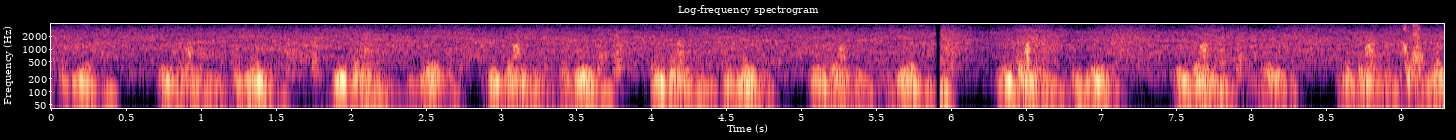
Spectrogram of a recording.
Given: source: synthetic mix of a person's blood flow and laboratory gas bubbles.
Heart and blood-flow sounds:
Doppler ultrasound of blood flow; precordium
8.96-9.17 s: bubbles
9.21-9.30 s: bubbles
From the record:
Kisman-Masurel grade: 212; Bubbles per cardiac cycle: several, 3 to 8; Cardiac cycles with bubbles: 1 to 10%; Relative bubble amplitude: moderate (0.250 to 0.450); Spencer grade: 1 (occasional bubble signal discernible with the cardiac motion signal, with majority of cardiac periods free of bubbles); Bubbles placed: only in the low amplitude regions of the cardiac cycle

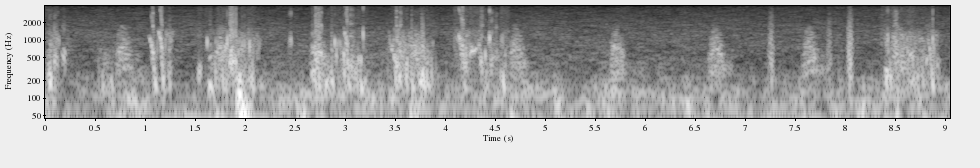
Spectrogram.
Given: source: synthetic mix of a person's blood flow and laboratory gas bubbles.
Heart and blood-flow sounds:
Doppler ultrasound of blood flow; subclavian vein
0.00-0.22 s: bubbles
0.52-0.70 s: bubbles
1.02-1.30 s: bubbles
1.52-2.17 s: bubbles
2.43-2.48 s: bubbles
2.65-3.24 s: bubbles
3.42-3.92 s: bubbles
4.08-4.65 s: bubbles
8.36-8.96 s: bubbles
From the record:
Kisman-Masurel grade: 332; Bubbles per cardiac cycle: rolling drumbeat, 9 or more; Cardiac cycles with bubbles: 50 to 99%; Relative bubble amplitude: moderate (0.250 to 0.450); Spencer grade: 3 (all of the cardiac periods contain showers or single bubble signals, but not dominating or overriding the cardiac motion signals); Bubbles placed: anywhere in the cardiac cycle

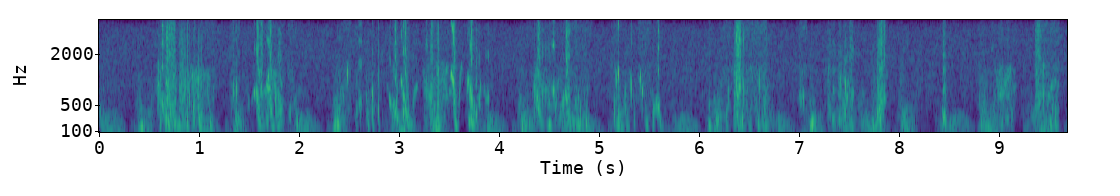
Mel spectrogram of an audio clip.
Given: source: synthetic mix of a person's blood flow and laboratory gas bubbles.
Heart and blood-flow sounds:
Doppler ultrasound of blood flow; precordium
0.00-0.15 s: bubbles
0.56-1.18 s: bubbles
1.31-1.42 s: bubbles
1.48-2.07 s: bubbles
2.37-2.53 s: bubbles
2.55-2.84 s: bubbles
2.87-3.92 s: bubbles
4.21-4.92 s: bubbles
5.11-5.66 s: bubbles
6.08-6.77 s: bubbles
7.00-7.08 s: bubbles
7.28-7.90 s: bubbles
8.41-8.58 s: bubbles
8.79-9.18 s: bubbles
9.32-9.61 s: bubbles
From the record:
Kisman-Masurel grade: 342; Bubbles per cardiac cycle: rolling drumbeat, 9 or more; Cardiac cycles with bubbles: 100%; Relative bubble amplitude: moderate (0.250 to 0.450); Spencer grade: 3 (all of the cardiac periods contain showers or single bubble signals, but not dominating or overriding the cardiac motion signals); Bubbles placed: anywhere in the cardiac cycle

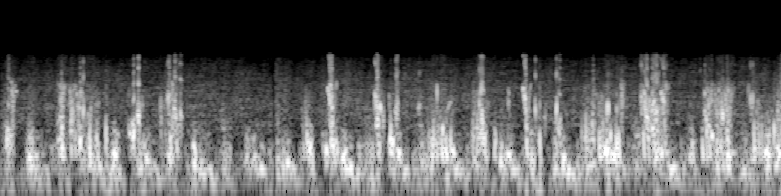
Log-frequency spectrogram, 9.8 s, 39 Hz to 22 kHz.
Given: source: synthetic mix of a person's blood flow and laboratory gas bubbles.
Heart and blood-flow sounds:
Doppler ultrasound of blood flow; precordium
0.04-0.23 s: bubbles
0.33-0.43 s: bubbles
0.70-1.26 s: bubbles
1.30-1.38 s: bubbles
1.57-1.82 s: bubbles
1.98-2.28 s: bubbles
3.76-3.91 s: bubbles
4.00-4.24 s: bubbles
4.59-5.00 s: bubbles
5.21-5.26 s: bubbles
5.33-5.68 s: bubbles
5.88-6.12 s: bubbles
6.16-6.22 s: bubbles
6.33-6.39 s: bubbles
6.50-6.84 s: bubbles
6.92-7.10 s: bubbles
7.24-7.82 s: bubbles
7.98-8.37 s: bubbles
8.74-9.19 s: bubbles
9.33-9.77 s: bubbles
From the record:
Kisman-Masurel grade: 232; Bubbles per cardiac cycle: several, 3 to 8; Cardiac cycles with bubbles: 50 to 99%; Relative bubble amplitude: moderate (0.250 to 0.450); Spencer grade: 3 (all of the cardiac periods contain showers or single bubble signals, but not dominating or overriding the cardiac motion signals); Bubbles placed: anywhere in the cardiac cycle

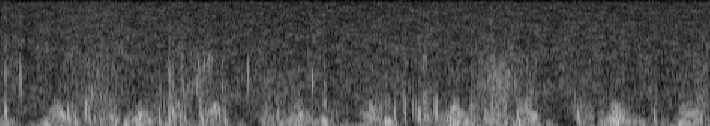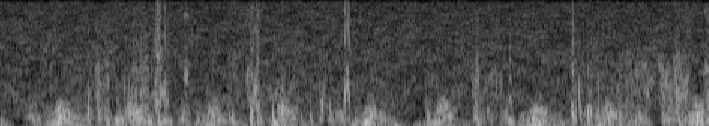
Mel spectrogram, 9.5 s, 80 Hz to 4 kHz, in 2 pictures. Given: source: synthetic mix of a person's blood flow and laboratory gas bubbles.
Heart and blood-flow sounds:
Doppler ultrasound of blood flow; precordium
0.00-0.09 s: bubbles
0.11-0.18 s: bubbles
0.41-0.81 s: bubbles
1.03-1.54 s: bubbles
1.62-1.69 s: bubbles
1.74-1.97 s: bubbles
2.04-2.25 s: bubbles
2.50-2.95 s: bubbles
3.12-3.58 s: bubbles
3.81-3.94 s: bubbles
4.32-4.41 s: bubbles
4.62-4.73 s: bubbles
5.29-5.89 s: bubbles
5.95-6.00 s: bubbles
6.24-6.33 s: bubbles
6.36-7.08 s: bubbles
7.56-7.62 s: bubbles
7.86-8.20 s: bubbles
8.51-9.34 s: bubbles
9.42-9.47 s: bubbles
From the record:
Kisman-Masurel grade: 242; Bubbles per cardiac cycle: several, 3 to 8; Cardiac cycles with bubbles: 100%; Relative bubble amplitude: moderate (0.250 to 0.450); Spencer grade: 3 (all of the cardiac periods contain showers or single bubble signals, but not dominating or overriding the cardiac motion signals); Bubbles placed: only in the low amplitude regions of the cardiac cycle

